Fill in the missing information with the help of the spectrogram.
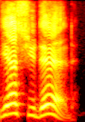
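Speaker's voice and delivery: high retold comeback; insistent contradiction. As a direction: insist right back, acting the friend. Friend contradicts him.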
